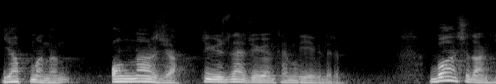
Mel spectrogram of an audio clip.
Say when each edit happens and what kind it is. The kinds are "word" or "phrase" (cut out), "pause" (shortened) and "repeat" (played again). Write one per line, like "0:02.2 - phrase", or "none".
0:02.0 - word
0:03.0 - word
